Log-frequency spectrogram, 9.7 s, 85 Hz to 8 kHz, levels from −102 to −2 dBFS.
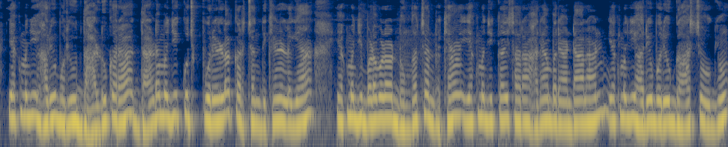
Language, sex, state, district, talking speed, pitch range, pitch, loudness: Hindi, male, Uttarakhand, Uttarkashi, 245 wpm, 180-200 Hz, 190 Hz, -28 LUFS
